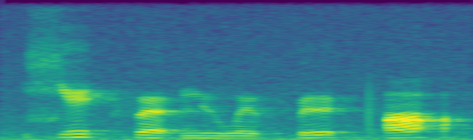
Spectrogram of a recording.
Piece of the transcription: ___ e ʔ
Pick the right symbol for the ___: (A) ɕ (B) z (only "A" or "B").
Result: A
